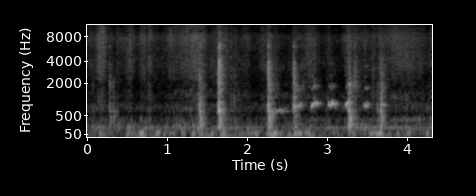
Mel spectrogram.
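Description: Pet chicken Sasha giving soft, faint clucks, a short run of low murmuring notes with a few sharper sounds in between, heard close in a quiet room.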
